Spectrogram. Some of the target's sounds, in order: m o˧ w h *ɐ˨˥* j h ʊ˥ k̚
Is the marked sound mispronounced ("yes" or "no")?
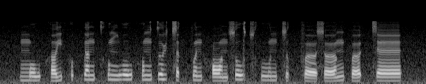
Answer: no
